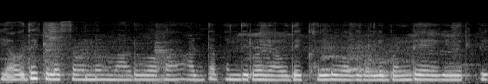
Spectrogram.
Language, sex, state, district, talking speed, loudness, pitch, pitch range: Kannada, female, Karnataka, Raichur, 100 wpm, -16 LUFS, 215 Hz, 210-225 Hz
